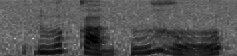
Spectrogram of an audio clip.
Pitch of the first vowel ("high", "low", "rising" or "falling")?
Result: rising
